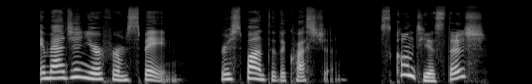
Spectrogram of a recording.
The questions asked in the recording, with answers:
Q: Skąd jesteś?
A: Jestem z Hiszpanii.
